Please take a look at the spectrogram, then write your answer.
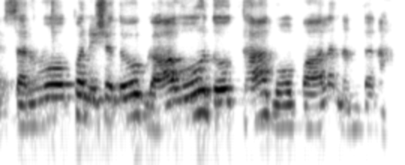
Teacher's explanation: there is a rule that says the Visarga will become O. And when it is preceded by Akara, etc., there is a rule.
